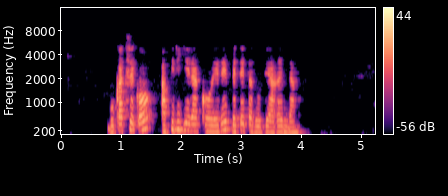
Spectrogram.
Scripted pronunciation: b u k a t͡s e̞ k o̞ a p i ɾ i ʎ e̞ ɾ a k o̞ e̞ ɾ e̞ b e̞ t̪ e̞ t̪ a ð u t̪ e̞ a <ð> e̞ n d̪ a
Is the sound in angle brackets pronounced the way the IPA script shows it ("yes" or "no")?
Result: no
